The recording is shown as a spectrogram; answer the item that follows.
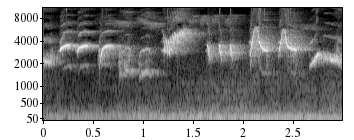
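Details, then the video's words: Orange-headed thrush song from Bali, Indonesia: a varied run of clear whistled phrases, some slurred and falling, others rising sharply, delivered in quick succession with short gaps, over a faint low hum. "Suara ANIS MERAH Cepat Gacor"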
